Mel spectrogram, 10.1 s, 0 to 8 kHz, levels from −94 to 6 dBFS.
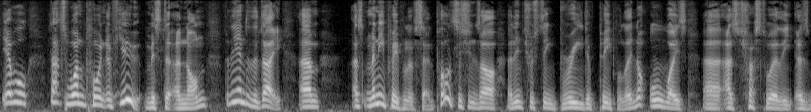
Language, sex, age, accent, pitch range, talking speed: English, male, 50-69, British, 110-145 Hz, 215 wpm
